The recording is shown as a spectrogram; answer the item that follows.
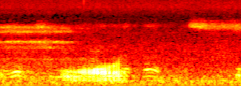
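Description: Near silence: faint room tone with a faint, distant voice and a faint steady high whine that fades out about halfway through.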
